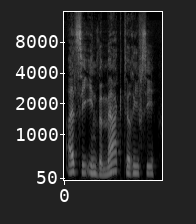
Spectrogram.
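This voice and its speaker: A man narrating a fairy tale in a playful, expressive way. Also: mid-range voice, slow pace. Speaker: storyteller.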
